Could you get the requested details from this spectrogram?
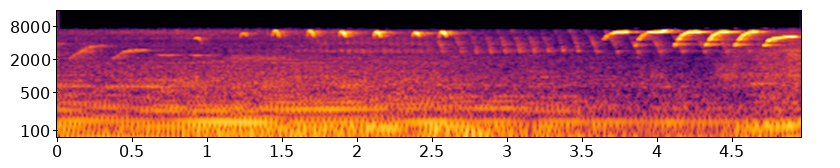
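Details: Canary singing high, thin, rising notes, first spaced, then a dense run of quick repeated upslurs, with a low hum underneath.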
